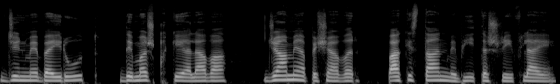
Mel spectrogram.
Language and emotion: Urdu, neutral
